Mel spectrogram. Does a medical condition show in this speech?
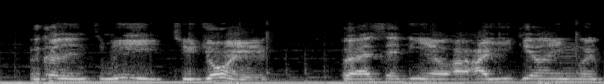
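Yes: cerebral palsy.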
